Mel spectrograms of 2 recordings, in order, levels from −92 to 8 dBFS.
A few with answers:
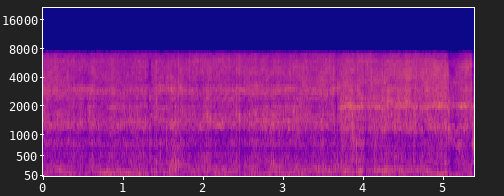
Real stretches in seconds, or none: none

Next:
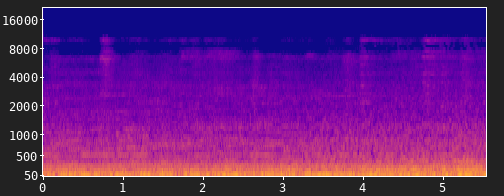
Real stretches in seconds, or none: 3.3-5.5

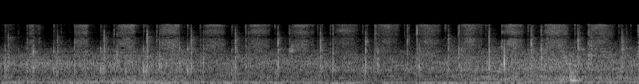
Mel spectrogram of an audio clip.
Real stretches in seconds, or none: 0.0-3.3; 5.1-6.4

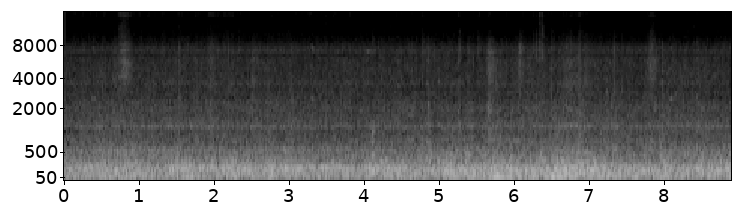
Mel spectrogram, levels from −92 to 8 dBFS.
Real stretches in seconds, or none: 0.0-2.6; 3.2-6.7; 7.8-8.9

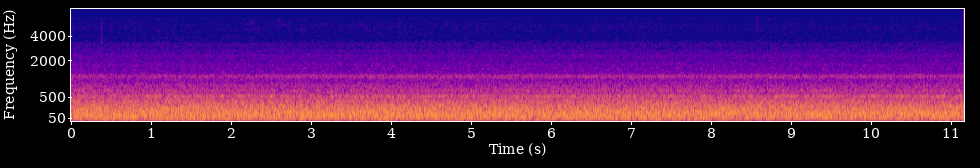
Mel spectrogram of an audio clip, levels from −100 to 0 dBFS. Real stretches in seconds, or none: 0.0-11.2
